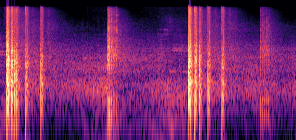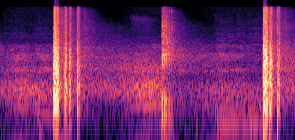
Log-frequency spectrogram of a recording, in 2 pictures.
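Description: Consumer aerial fireworks going off: a group of sharp bangs every three to four seconds, with a single pop between each group.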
